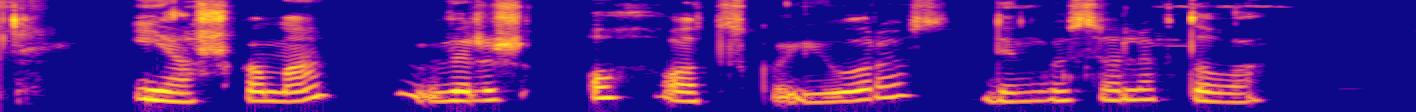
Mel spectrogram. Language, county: Lithuanian, Klaipėda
